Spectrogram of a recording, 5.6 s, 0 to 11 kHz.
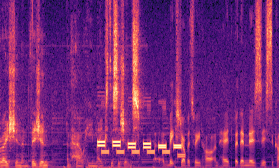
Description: Multi-frequency trunk signalling (R2, with the far end's replies), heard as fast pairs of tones, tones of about 150 ms. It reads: 552211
